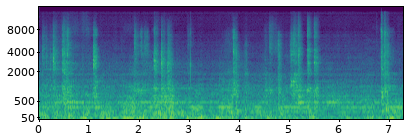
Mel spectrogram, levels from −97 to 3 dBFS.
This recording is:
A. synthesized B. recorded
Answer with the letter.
A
